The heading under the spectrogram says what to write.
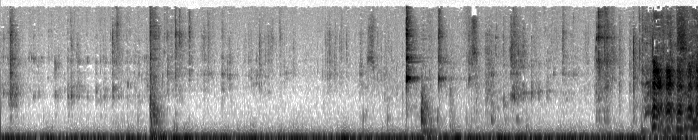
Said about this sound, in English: All right, so now you're going to pour it into these delicious these glasses here. On the rocks.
